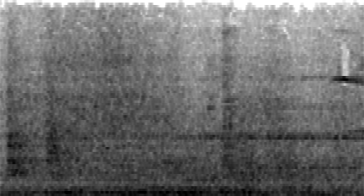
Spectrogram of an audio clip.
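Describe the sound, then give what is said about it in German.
A steady, loud rumble of a London Underground train running along the tracks, continuous throughout, with a dense low roar and faint rattling; no voices. “Wenn in London in diesen Jahren die U-Bahn plötzlich stehen bleibt, macht sich sofort ein mieses Gefühl breit.”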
